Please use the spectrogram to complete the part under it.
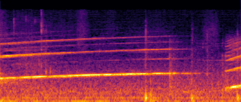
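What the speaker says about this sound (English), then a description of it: "please turn off that alarm" An electronic alarm in the video game Life Is Strange, steady rising tones with layered harmonics that hold and then shift pitch near the end, faint and continuous with brief knocks underneath.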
